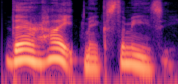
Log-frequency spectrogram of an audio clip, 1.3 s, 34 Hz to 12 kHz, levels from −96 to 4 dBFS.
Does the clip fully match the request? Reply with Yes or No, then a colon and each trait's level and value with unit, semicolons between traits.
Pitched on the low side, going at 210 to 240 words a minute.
No: medium, 150 Hz; fast, 225 wpm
